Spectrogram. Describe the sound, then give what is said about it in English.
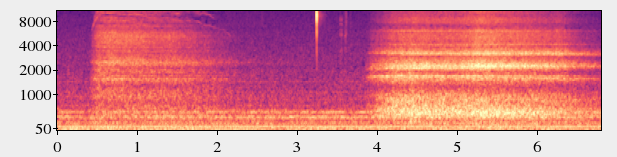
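A deep breath taken slowly and quietly, heard as two faint, hissing breathy swells separated by a short pause, with the second swell slightly stronger and longer; no talk. “everybody take a second to settle in, appreciate where you are, and take a deep breath with me.”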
